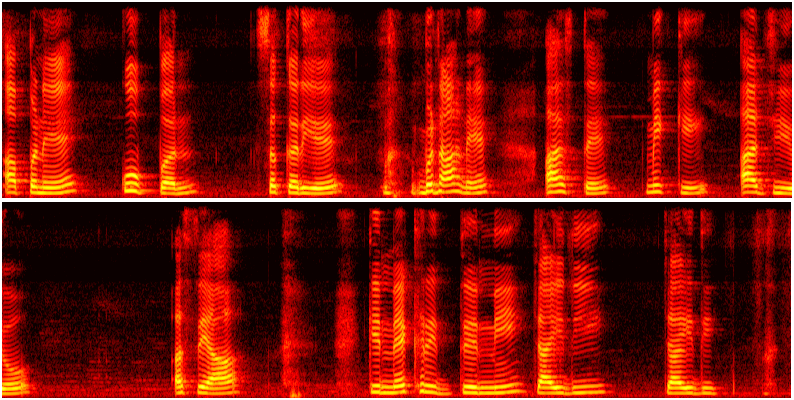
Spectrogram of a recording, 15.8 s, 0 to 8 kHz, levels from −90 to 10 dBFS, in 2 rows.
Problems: background sounds at intervals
